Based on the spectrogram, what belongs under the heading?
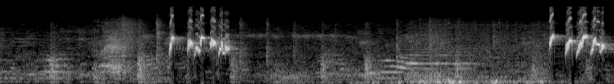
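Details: Red-whiskered bulbul morning song for training newly caught birds: two loud phrases of rapid, clear whistled notes, nearly four seconds apart, with soft chirps and low murmuring between them.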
